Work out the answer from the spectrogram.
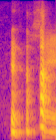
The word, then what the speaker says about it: Tintin: Oh, it still says Tintin. It says Tintin. Oh, but it says American pronunciation. Okay, let's do British pronunciation. Tintin.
